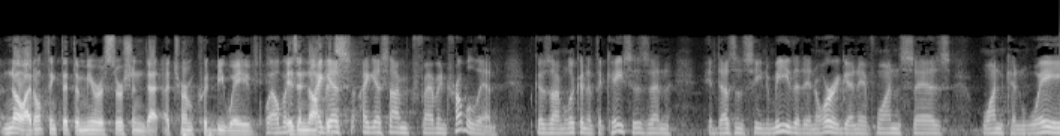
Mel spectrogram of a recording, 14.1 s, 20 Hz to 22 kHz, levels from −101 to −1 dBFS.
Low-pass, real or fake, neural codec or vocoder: 7.2 kHz; real; none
